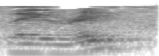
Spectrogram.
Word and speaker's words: pleroo: So when you go to the actual root word behind fulfilled, it actually leads you to pleroo, is how it's pronounced.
